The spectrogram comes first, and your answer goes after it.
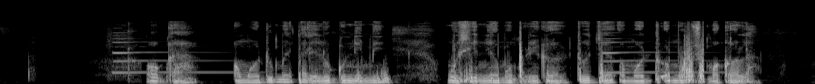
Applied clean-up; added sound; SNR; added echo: none; Wind instrument, woodwind instrument; 18 dB; none.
